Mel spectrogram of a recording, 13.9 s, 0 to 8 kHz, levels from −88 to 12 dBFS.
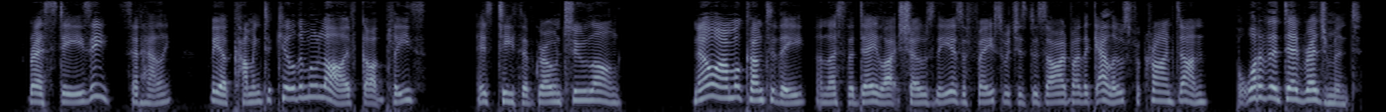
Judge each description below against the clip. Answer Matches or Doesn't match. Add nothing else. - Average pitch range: Matches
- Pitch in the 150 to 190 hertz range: Matches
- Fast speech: Matches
